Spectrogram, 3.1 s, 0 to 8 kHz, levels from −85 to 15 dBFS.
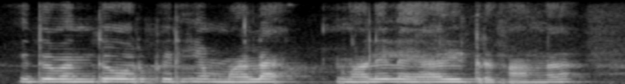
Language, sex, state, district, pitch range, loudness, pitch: Tamil, female, Tamil Nadu, Kanyakumari, 245-260 Hz, -14 LUFS, 255 Hz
